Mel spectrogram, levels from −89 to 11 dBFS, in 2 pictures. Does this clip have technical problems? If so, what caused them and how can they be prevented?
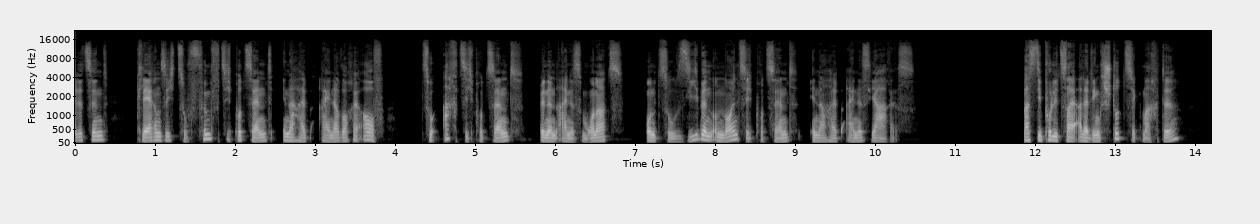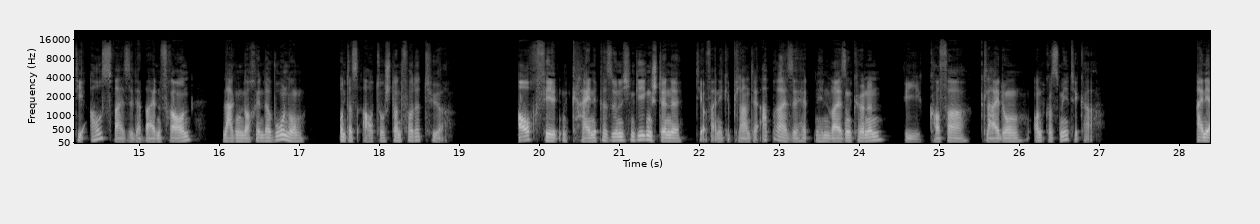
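No, nothing in this clip stood out as a technical problem on listening, so there is nothing here that needs preventing.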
